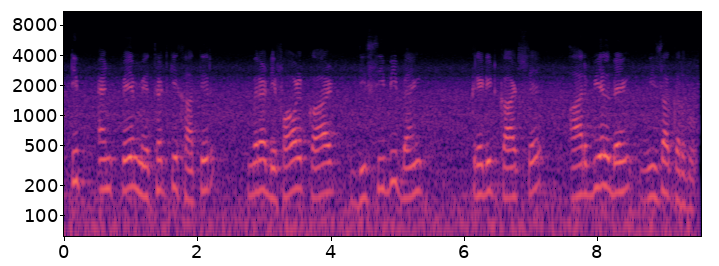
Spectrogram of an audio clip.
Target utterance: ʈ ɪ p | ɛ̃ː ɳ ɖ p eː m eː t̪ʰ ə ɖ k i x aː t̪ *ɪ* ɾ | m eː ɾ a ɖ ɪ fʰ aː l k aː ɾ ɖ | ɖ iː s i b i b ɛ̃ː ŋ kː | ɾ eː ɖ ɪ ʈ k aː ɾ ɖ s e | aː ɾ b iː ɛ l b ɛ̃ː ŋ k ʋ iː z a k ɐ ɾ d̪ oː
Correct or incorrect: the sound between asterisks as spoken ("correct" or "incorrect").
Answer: correct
